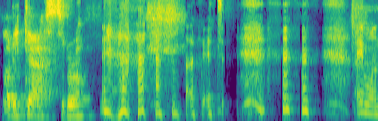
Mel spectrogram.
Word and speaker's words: Policastro: Policastro. Okay. Say it with the Italian accent. Policastro.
